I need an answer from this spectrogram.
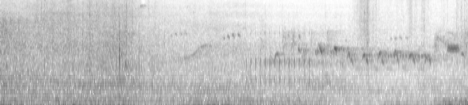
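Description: Forest ambience with birds chirping over a low steady background: about two and a half seconds in, a rising chirp, then a quick trill and a run of short chirps.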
